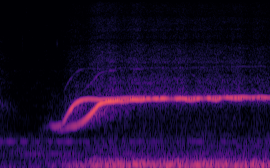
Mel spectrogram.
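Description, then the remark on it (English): A person whistles one long, steady note, imitating Gandalf's long whistle; it rises quickly at the start and then holds level for about a second and a half, clear, with a low rumble underneath. “He lifted up his head and gave out this long this long whistle.”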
